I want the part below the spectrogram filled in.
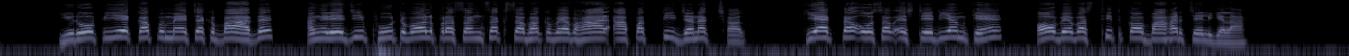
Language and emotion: Maithili, disgusted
